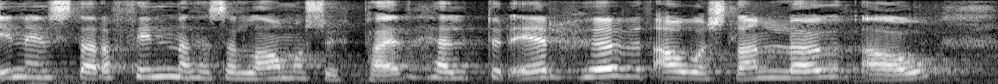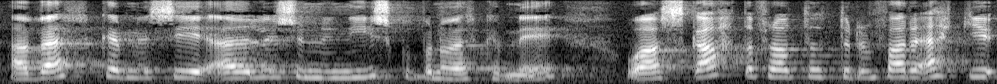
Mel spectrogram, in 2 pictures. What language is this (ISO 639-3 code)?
isl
